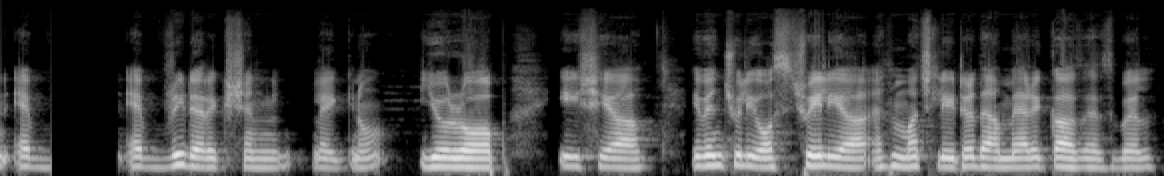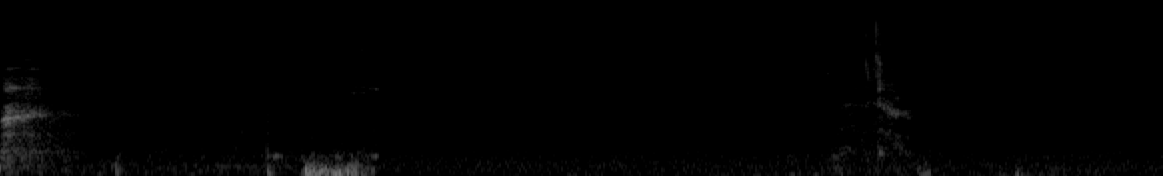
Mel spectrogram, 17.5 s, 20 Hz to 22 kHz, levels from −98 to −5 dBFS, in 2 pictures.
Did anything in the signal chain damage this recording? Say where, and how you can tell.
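Yes, a stream reconnect at the network stage: sound drops out at 0.38 s, giving about 0.50 s of blank waveform and empty spectrogram, then resumes around 1.23 s from a point 0.34 s earlier, so a short stretch repeats as the restarted decoder picks up a resent burst.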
